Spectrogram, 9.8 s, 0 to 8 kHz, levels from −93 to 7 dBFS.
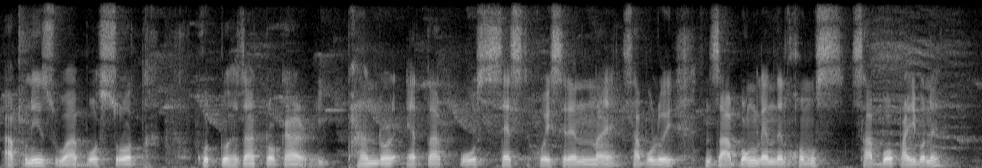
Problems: background sounds at intervals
